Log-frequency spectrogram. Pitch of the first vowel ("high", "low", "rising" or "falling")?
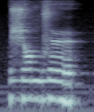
low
